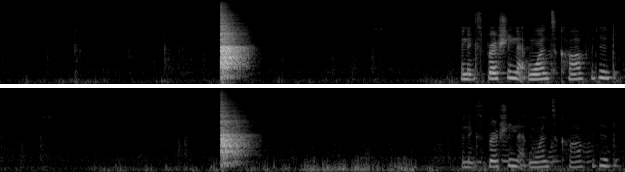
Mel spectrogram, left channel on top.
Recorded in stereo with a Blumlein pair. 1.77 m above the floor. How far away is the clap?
About 3 m.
